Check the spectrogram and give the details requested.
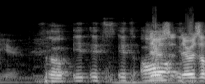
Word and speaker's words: ye: like a why that it's not ye olde pub it's the old pub if you pronounce it it's a letter that represents the th combination i trust me i know a number of linguist it represents the th it represents a th sound and that's where the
